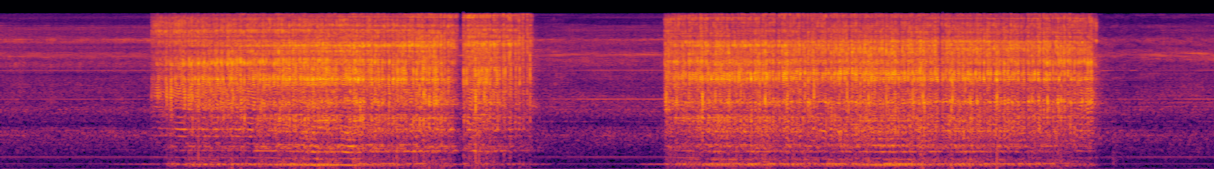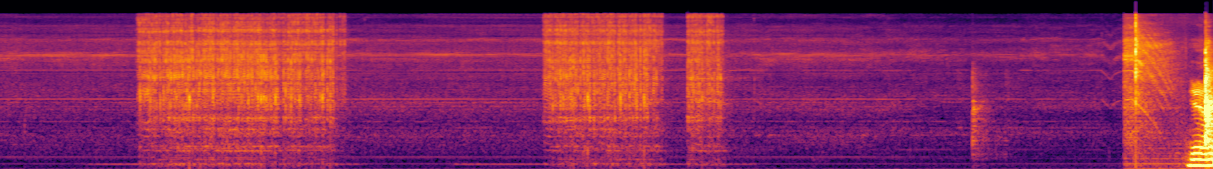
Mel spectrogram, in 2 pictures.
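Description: Proxxon reciprocating power carver cutting into basswood in five bursts of a few seconds each, the blade chattering only while pressed into the wood. Its motor runs with a fainter steady hum between the cuts.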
